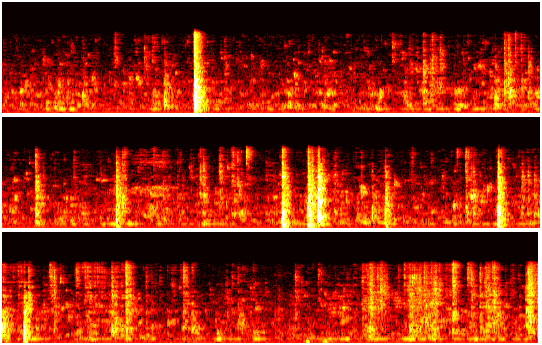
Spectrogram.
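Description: Irregular clicks, taps and knocks of hands handling objects at a fish tank, the sharpest about two seconds in and a cluster around eight to nine seconds in, over a low steady hum.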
